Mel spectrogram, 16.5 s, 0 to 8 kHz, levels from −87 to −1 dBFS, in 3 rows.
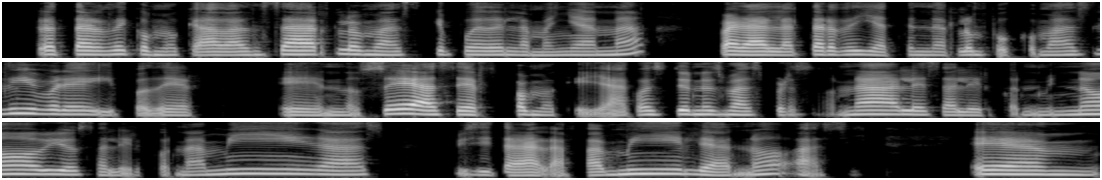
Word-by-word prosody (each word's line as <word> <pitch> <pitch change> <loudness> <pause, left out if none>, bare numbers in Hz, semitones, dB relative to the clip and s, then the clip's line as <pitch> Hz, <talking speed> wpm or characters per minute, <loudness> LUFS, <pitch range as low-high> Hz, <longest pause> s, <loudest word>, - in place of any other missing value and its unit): tratar 205 -1 +2
de 210 +1 0
como 180 -3 -3
que - - -5
avanzar 185 +4 +3
lo 215 -3 +2
más 180 -1 -3
que 200 - -6
puedo 190 -1 -2
en 190 0 -1
la 175 - -4
mañana, 180 - -3 0.3
para 185 -2 +6
en 180 - +1
la 170 - 0
tarde 195 +1 +1
ya 170 -3 -3
tenerlo 175 0 -6
un 185 - -7
poco - - -10
más 185 +3 -5
libre 225 -5 +1
y 170 - -6
poder, 160 -1 -5 0.4
eh, 170 -1 -2
no 165 - -5
sé, 240 +2 +6
hacer 200 -3 +5
como 185 -4 -1
que - - -10
ya - - -2
cuestiones 200 +1 +1
más 190 -1 -1
personales, 205 +1 +1
salir 170 -2 -4
con 180 - -11
mi 180 - -7
novio, 215 +1 +2
salir 170 -3 -8
con - - -11
amigas, 220 -1 -1 0.3
visitar 170 -3 -3
a 160 - +3
la - - -4
familia, 210 0 +2
¿no?, 225 +6 -2
así. - - -8 0.5
Em, 205 -3 +3
195 Hz, 175 wpm, -23 LUFS, 180-210 Hz, 0.5 s, para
